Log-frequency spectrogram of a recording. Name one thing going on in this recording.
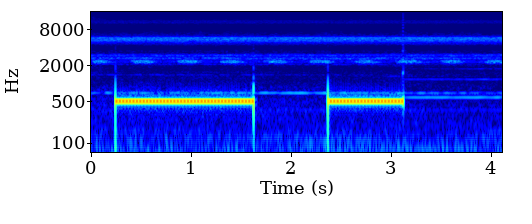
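A phone rings with a steady electronic tone.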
